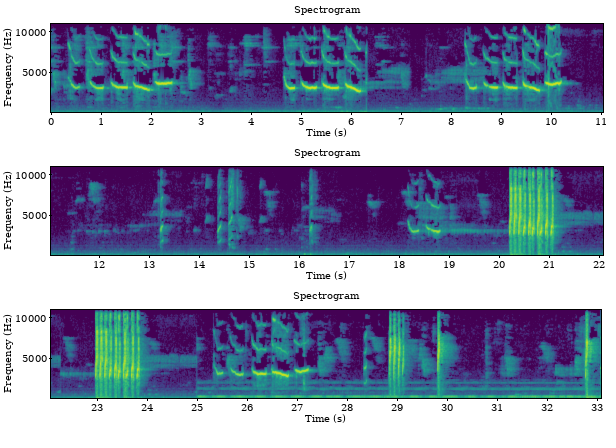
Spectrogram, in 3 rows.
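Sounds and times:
bird whistles: 0.4 - 2.5, 4.7 - 6.3, 8.3 - 10.3, 18.2 - 19.0, 20.2 - 21.2, 23.0 - 23.9, 25.3 - 33.0.

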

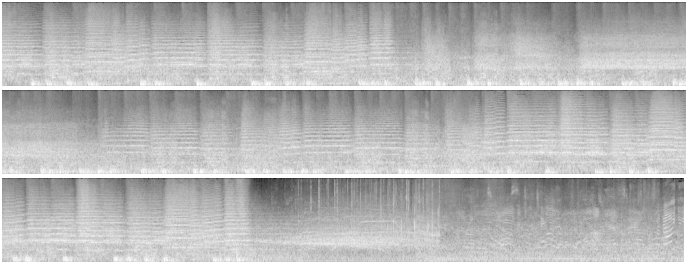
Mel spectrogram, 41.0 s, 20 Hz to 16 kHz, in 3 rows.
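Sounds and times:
marching band playing brass: 0.0 - 36.5
bass drum beat: 5.0 - 32.5.

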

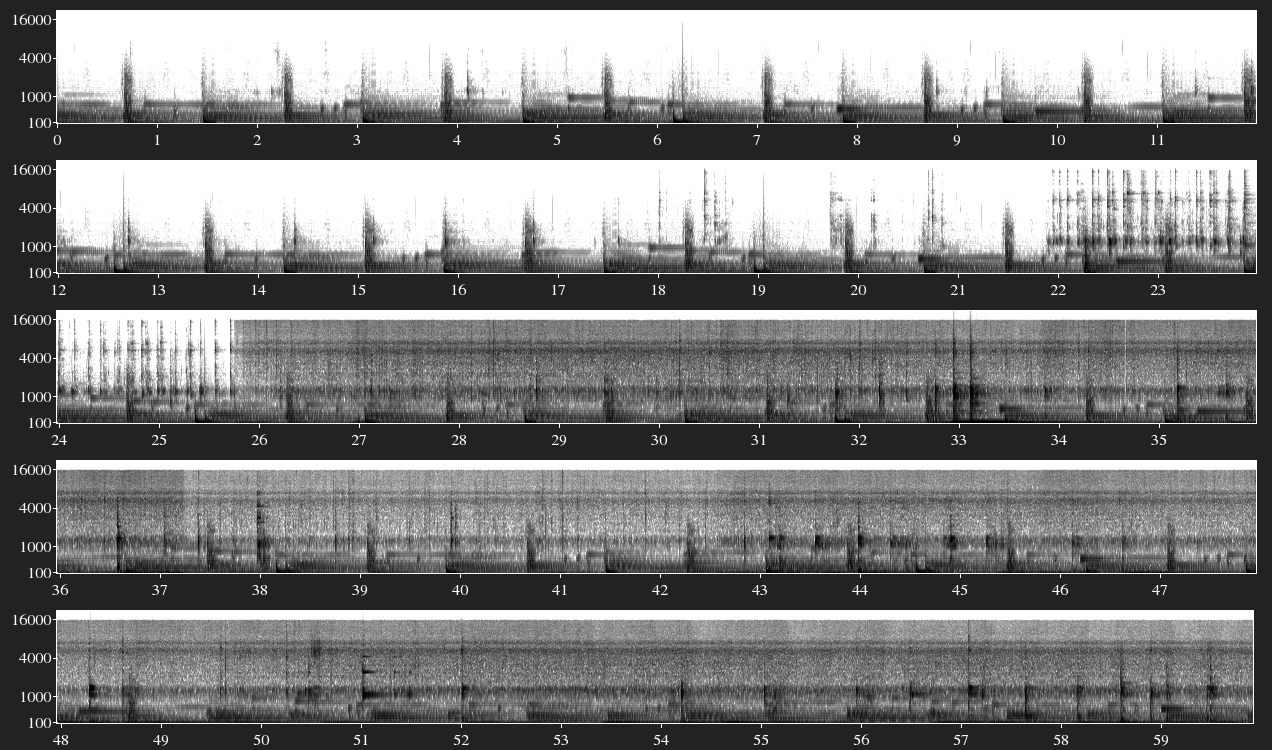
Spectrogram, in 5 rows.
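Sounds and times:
food sizzling in a wok: 21.9 - 59.9
spatula scraping and knocking pan: 21.9 - 59.9.

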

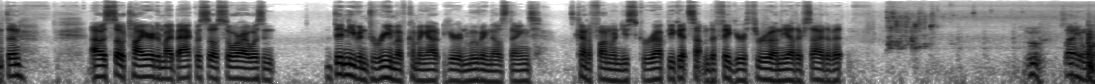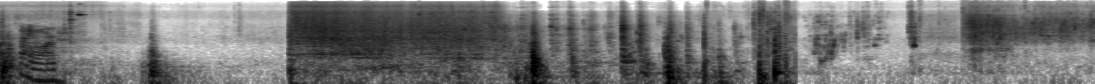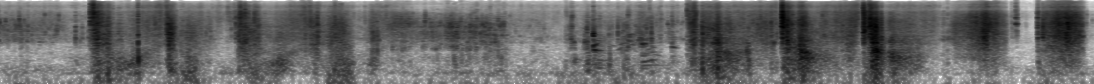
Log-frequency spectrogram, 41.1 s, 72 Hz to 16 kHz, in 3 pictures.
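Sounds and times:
water pouring: 11.0 - 12.6, 17.3 - 20.2, 23.7 - 40.7
wet concrete sloshing: 23.6 - 41.0.

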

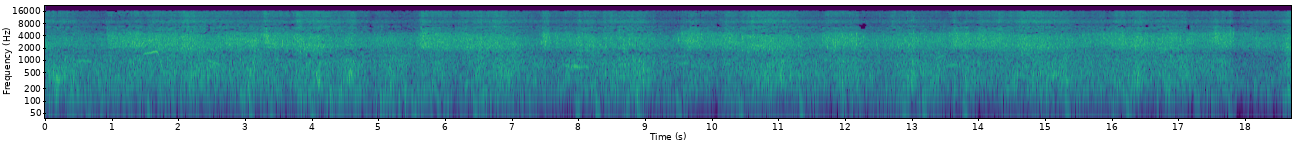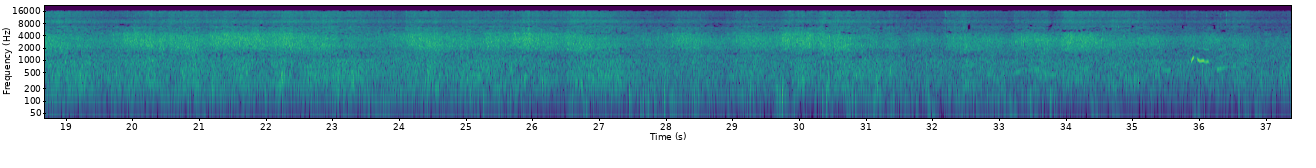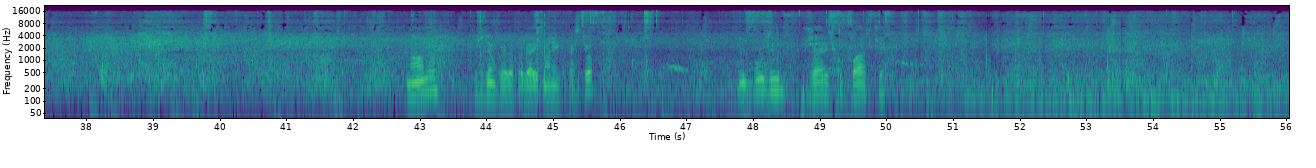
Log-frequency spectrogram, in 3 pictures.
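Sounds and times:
waves lapping on pebble shore: 0.0 - 56.0
wind rumbling on microphone: 0.0 - 56.0.

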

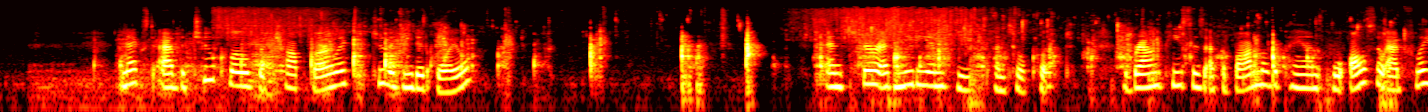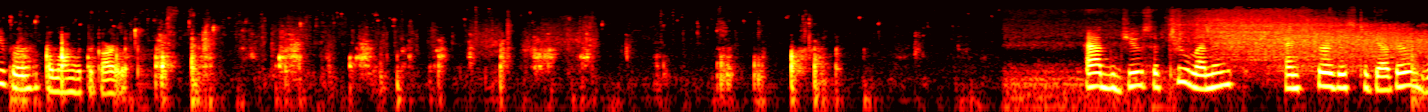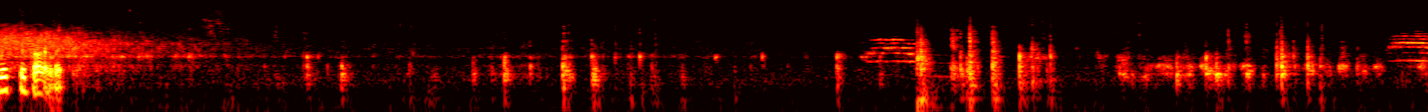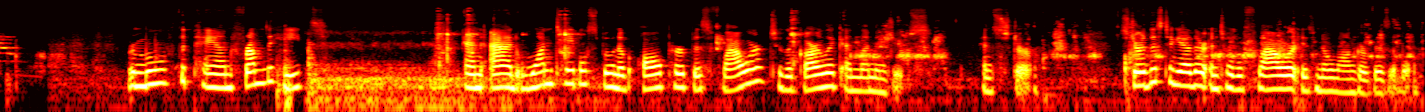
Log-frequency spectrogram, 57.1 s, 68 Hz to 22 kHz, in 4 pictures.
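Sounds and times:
spoon scraping a pan: 1.0 - 23.6, 38.8 - 43.7, 49.9 - 57.0
high-pitched cry: 37.2 - 37.8.

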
